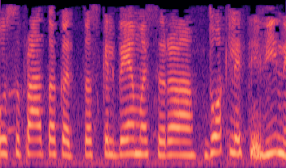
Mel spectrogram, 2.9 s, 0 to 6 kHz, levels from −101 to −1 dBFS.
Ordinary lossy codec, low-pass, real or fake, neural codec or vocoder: MP3, 24 kbps; 5.4 kHz; real; none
